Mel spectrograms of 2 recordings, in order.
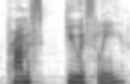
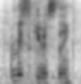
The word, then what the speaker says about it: promiscuously: It says, I will not punish your daughters when they act promiscuously. Promiscuously? I'm not saying that right. – Promiscuously.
